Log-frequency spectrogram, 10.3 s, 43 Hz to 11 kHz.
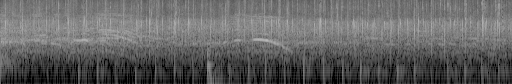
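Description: An audience claps steadily, praising God for 30 seconds during a church service, in a dense, continuous wash of applause, with scattered voices calling out praise beneath it, sustained for the whole stretch without a break.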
